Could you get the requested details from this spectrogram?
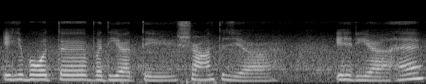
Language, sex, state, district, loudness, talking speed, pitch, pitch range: Punjabi, female, Punjab, Kapurthala, -19 LUFS, 110 wpm, 210 Hz, 185-220 Hz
